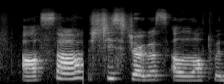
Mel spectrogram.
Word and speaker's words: Asa: It's Asa.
